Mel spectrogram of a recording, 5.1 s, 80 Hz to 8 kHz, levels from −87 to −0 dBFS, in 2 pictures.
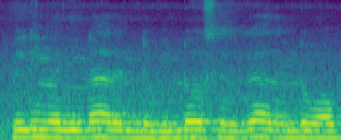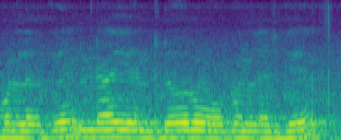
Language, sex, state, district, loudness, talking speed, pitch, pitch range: Tamil, male, Tamil Nadu, Namakkal, -13 LUFS, 165 wpm, 150 Hz, 145-155 Hz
